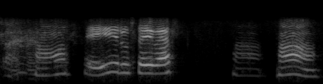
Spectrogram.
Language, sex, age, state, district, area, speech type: Odia, female, 45-60, Odisha, Sambalpur, rural, conversation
